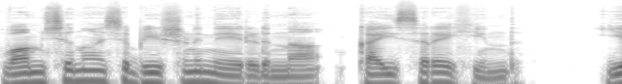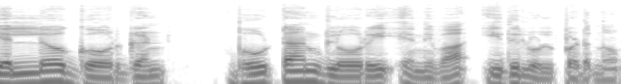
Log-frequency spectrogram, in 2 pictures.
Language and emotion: Malayalam, neutral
